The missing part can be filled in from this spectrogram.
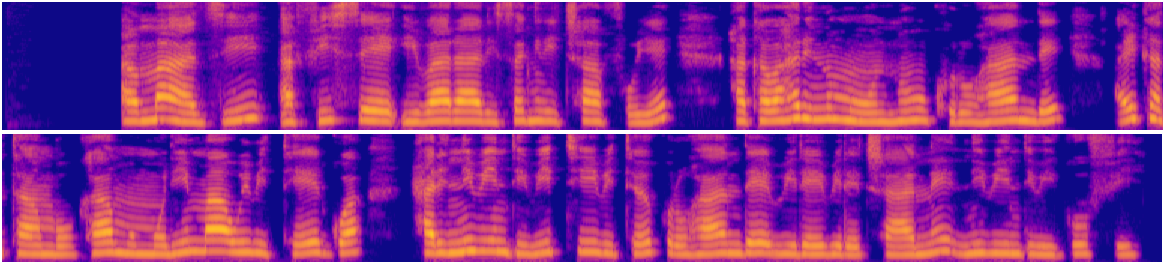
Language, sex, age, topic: Rundi, female, 18-24, agriculture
